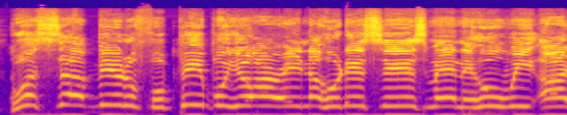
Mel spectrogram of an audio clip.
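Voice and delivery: high, bright host greeting to the listeners; podcast intro. Acted. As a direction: open the show like a hyped host.

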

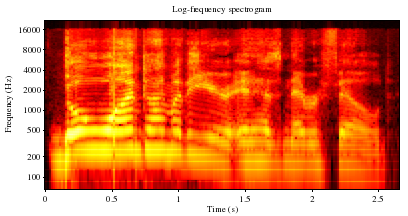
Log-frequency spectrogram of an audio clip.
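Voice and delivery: loud exasperation. Real, not acted. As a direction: drive the complaint home loudly. Exasperated complaint about ice cream machine.

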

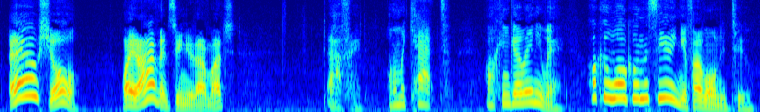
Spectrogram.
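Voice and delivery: high, eager cat character; excited cat voice. Acted. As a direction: bounce it out like an excited kitty. Jenkins voice.

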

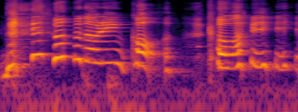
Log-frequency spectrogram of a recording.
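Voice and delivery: laughing through the words. Real, not acted. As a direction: giggle while saying it. Laughing while speaking.

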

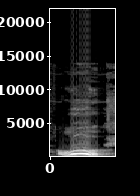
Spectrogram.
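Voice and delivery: high emotional woo cry. Real, not acted. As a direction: let out a pained woo. Emotional cry after dedication.

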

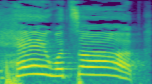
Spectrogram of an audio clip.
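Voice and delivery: high, slow, bright hello from the guy friend; cheery greeting. Retold or imitated. Roommate walking in the door, greeting her with a high, slow, cheerful hello. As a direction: sing out a casual hello.

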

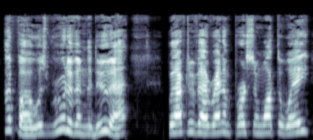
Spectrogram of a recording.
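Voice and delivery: character narrator. Acted. Survivor greeting listeners before his flashback story. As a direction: play a survivor telling his tale.

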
